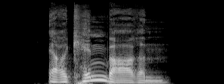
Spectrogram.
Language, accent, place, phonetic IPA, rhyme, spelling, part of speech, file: German, Germany, Berlin, [ɛɐ̯ˈkɛnbaːʁəm], -ɛnbaːʁəm, erkennbarem, adjective, De-erkennbarem.ogg
- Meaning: strong dative masculine/neuter singular of erkennbar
